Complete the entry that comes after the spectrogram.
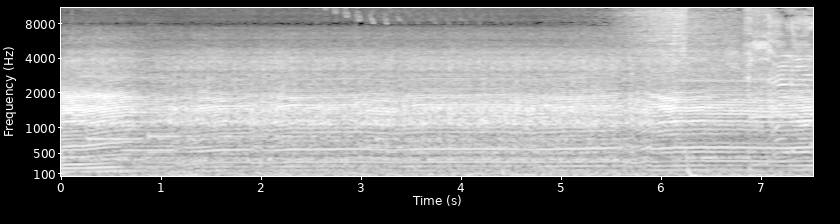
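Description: Yamaha enduro motorcycle engine running at steady revs while the bike is ridden on its rear wheel in a wheelie, with music coming in near the end.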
